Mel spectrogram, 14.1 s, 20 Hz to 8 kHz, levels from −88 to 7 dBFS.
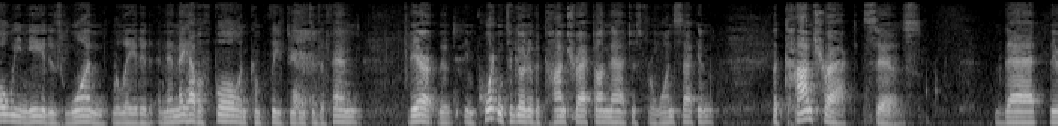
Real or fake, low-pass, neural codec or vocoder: real; 7.2 kHz; none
